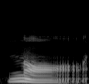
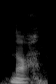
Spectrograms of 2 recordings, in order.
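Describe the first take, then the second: First: It sounds cooing, as at something cute. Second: It sounds like a resigned shrug.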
